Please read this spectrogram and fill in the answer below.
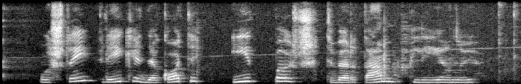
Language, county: Lithuanian, Vilnius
